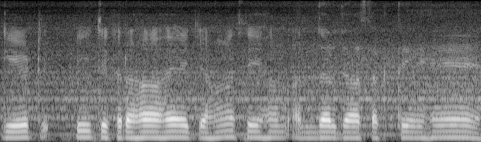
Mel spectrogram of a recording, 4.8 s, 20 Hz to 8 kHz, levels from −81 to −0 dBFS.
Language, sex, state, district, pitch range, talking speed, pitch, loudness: Hindi, male, Madhya Pradesh, Katni, 120-130 Hz, 150 wpm, 125 Hz, -16 LUFS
